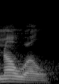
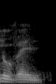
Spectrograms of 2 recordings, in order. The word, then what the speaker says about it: Novell: Però Novell, que no pronuncien Nowell, sinó pronuncien Novell.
